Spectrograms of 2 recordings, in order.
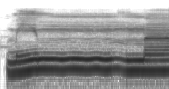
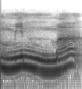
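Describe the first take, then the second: First: The n merges into a long nasalized m. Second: The n is pronounced separately before the m. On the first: "seolah-olah nunnya tidak ada ... dengan adanya dengung" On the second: "Jadi nun matinya dari mim langsung harusnya min ma"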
